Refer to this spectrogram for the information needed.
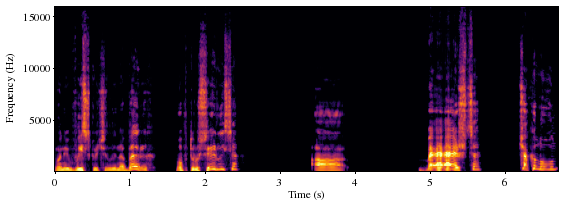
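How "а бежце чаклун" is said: confused goat-like bleat, slower. A narrator reads a boy who has been turned into a goat; confused bleating. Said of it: "розгублено бекнув Вітя".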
